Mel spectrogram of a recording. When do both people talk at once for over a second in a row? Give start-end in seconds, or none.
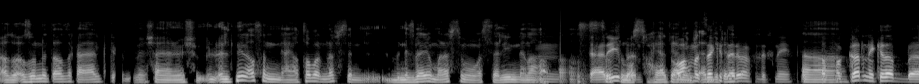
5.3-7.4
